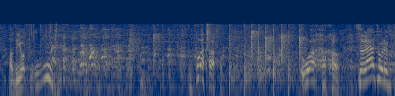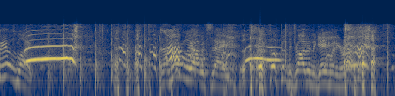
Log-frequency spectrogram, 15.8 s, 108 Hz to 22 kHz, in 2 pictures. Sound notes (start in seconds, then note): 10.1 laughter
